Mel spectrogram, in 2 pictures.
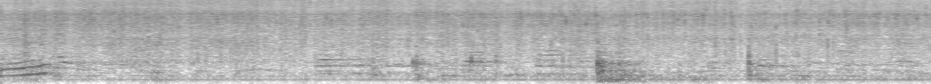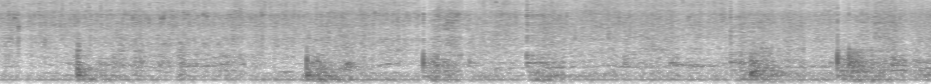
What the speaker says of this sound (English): To allow it our seasoning to saute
